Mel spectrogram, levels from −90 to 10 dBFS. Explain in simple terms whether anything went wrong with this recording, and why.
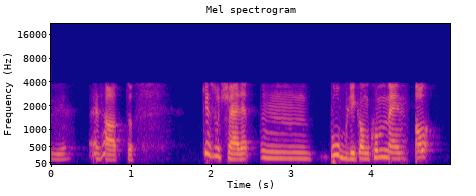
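Something did go wrong. The whole recording passed through the Speex codec at a low setting, so the speech sounds hoarse and noisy throughout.

There is also VoIP packet loss concealed by the speech codec. Near 1.43 to 1.50 s and again from 4.35 to 4.76 s, pieces of the signal went missing. The decoder filled the gaps by stretching what came before, so the voice is drawn out and fades.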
